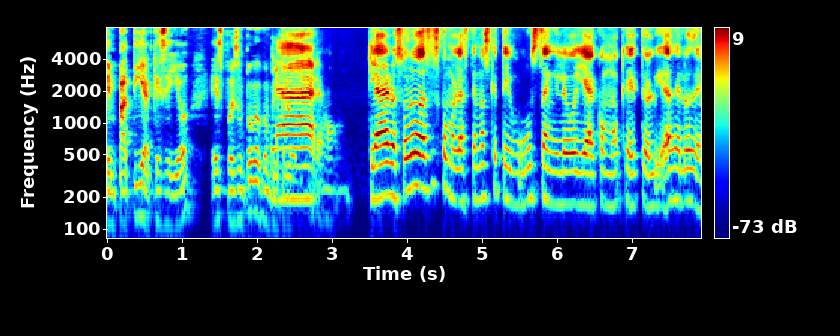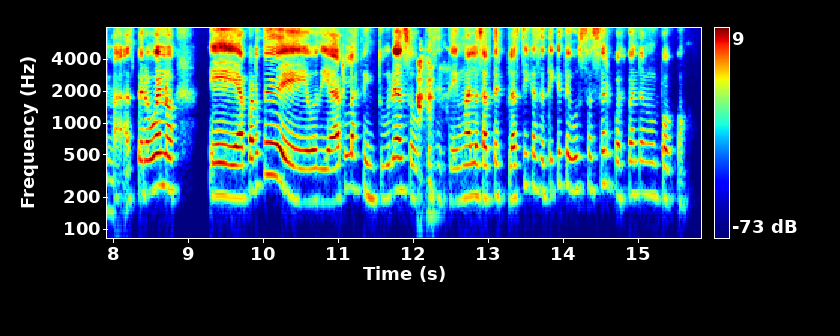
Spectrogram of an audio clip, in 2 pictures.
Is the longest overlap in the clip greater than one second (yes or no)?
no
